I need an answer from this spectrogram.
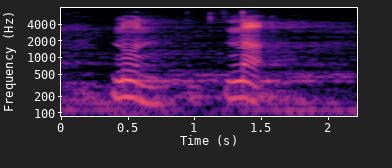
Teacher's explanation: Ujung lidah ketemu gusi gigi seri atas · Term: huruf nun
